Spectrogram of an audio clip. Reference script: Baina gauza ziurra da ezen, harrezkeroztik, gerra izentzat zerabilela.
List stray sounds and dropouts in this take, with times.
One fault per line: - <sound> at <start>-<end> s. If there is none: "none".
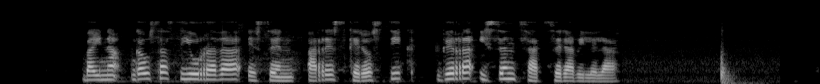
- thud at 7.2-7.7 s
